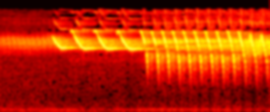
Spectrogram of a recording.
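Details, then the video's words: Belgian canary in training song: a brief soft whistle, then loud repeated down-slurred notes merging into a rapid rolling trill. "treinamento para canário belga"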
